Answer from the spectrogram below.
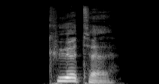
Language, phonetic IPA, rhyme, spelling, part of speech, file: German, [ˈkyːɐ̯tə], -yːɐ̯tə, kürte, verb, De-kürte.oga
- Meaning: inflection of küren: 1. first/third-person singular preterite 2. first/third-person singular subjunctive II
